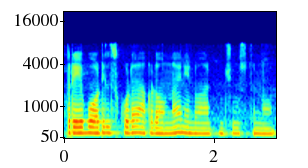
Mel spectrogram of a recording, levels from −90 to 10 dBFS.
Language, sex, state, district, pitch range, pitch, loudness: Telugu, female, Andhra Pradesh, Manyam, 165-185 Hz, 175 Hz, -17 LUFS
